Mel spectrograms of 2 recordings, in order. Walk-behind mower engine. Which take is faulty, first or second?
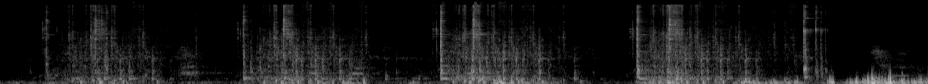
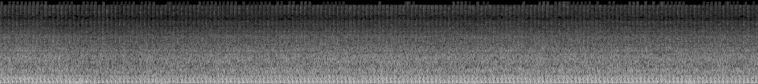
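first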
